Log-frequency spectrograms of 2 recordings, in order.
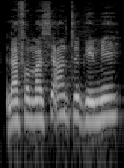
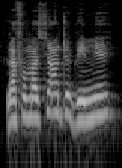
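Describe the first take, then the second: No difference in how they are said.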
